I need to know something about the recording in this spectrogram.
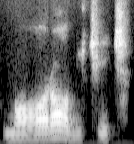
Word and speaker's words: Moho: is the mo so the mo comes from the name of these seismologist from Croatia Moor which is a bit difficult name also for me to pronounce that's why conventionally we use the short form they that can be easily pronounce worldwide which is moo and these are seismologist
